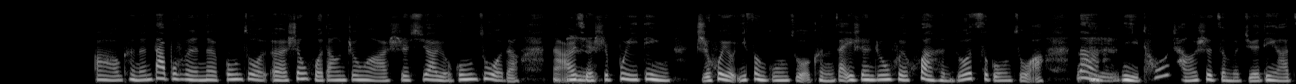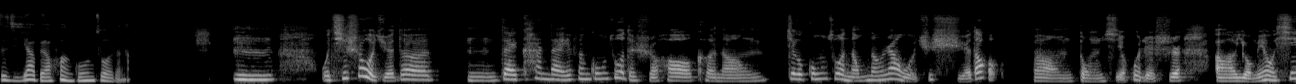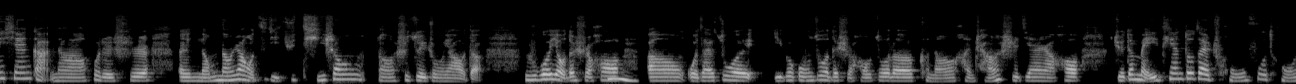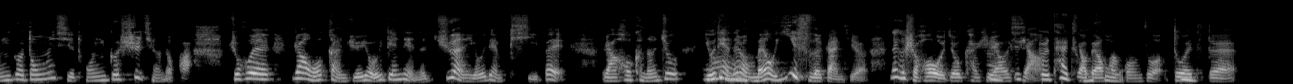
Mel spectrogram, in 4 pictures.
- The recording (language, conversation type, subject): Chinese, podcast, 你通常怎么决定要不要换一份工作啊？
- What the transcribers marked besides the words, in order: none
